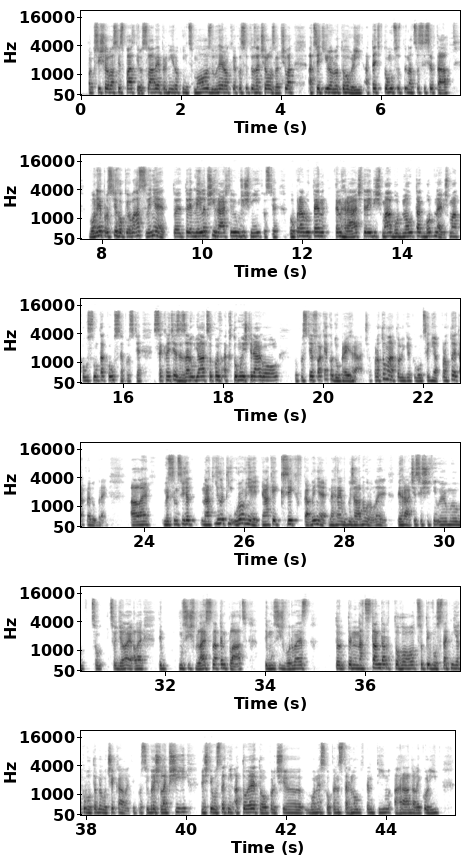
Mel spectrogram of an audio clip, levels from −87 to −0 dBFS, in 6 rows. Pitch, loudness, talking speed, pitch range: 155 Hz, -24 LUFS, 210 wpm, 140-170 Hz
